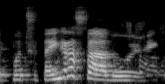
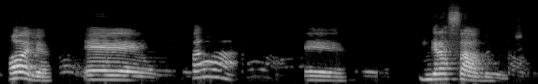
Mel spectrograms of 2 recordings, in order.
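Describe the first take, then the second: First: Light teasing remark in one easy breath; playful teasing. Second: Slow halting delivery, long pauses between words; hesitant, halting. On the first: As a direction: tease them lightly and smoothly. (tom brincalhão e provocador, sem pausas) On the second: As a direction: drag it out hesitantly, stopping after each word. (dito devagar e hesitante, com pausas longas) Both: Shown as a demonstration. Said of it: "A entonação é diferente".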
